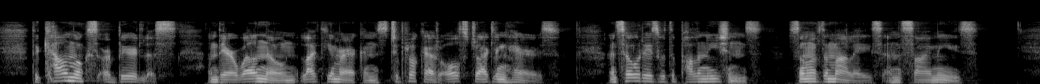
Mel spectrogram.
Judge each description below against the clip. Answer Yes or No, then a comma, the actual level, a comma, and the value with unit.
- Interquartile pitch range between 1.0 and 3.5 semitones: No, average, 5.3 semitones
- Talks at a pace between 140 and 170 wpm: No, average, 185 wpm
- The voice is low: Yes, low, 120 Hz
